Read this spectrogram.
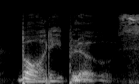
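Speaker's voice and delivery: slow, soft, deep movie-hero voice.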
